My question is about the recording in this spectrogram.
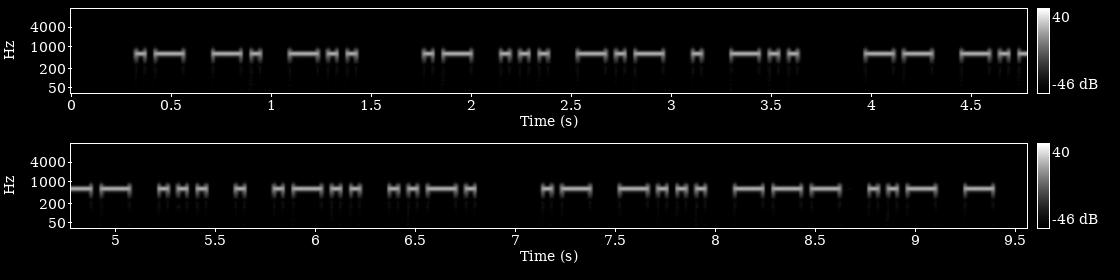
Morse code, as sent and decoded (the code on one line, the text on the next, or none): .- -. -.. / .- ... -.- . -.. / -- -.-- ... .-.. ..-. / .- -... --- ..- -
AND ASKED MYSELF ABOUT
